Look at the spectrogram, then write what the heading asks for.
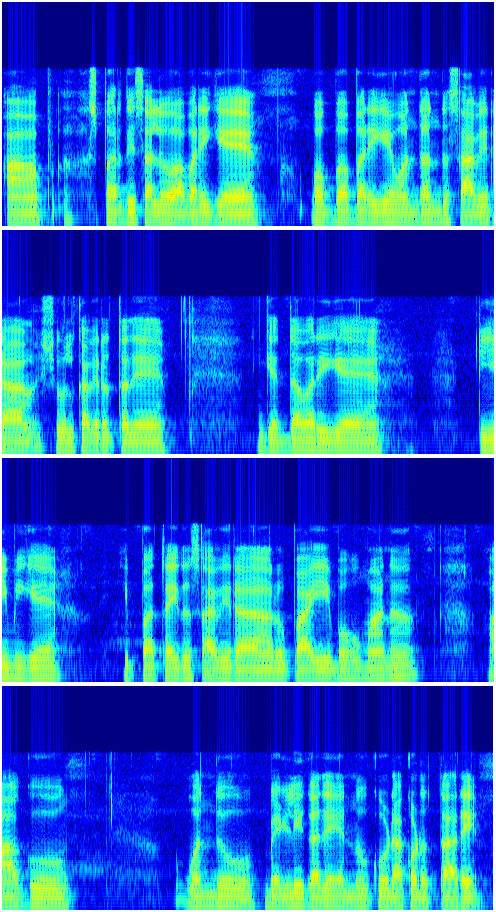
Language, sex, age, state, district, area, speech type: Kannada, male, 18-30, Karnataka, Tumkur, rural, spontaneous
